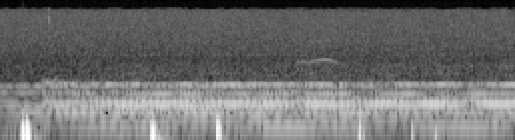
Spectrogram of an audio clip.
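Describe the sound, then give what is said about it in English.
Soft, low heartbeat thumps pulse at a slow, slightly uneven pace over a steady, warm droning hum, with no voices present. “Just observe and feel love pumping through you, around you, with each heartbeat.”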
